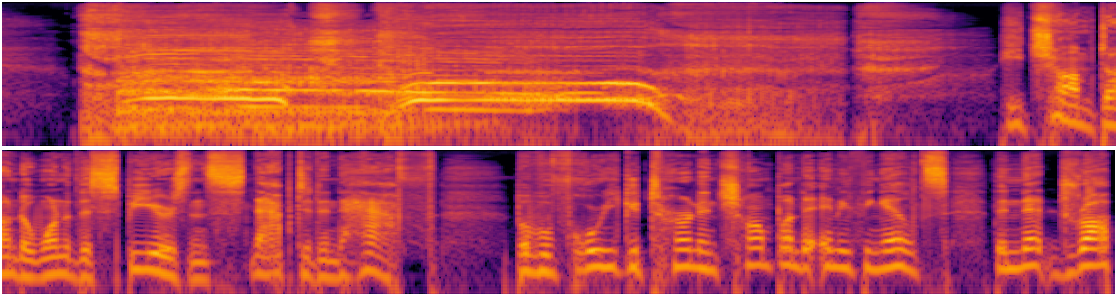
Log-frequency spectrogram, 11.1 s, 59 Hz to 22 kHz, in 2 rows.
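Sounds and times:
dinosaur roaring with a guttural rumbling growl: 0.4s - 4.4s
speech: 5.3s - 11.1s.

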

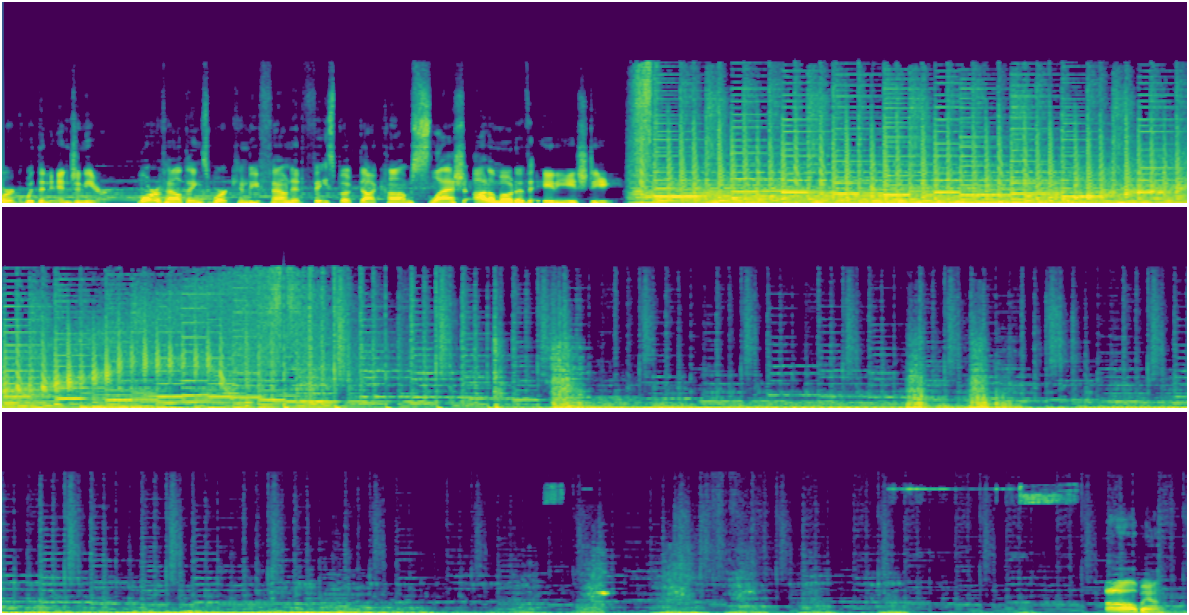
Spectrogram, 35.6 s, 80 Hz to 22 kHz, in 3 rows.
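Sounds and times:
speech: 0.0s - 6.8s
1965 Ford Falcon sedan V8 engine rumbling and revving: 6.3s - 34.4s.

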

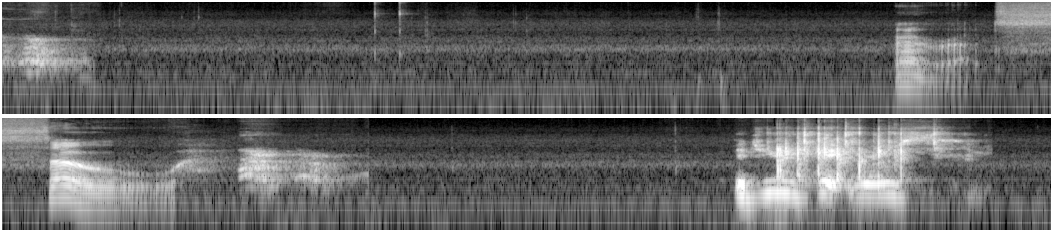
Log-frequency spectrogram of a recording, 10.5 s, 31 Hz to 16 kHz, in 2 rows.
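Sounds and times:
dog yipping and barking: 0.0s - 0.5s, 6.4s - 7.1s
speech: 4.5s - 6.3s, 8.9s - 10.1s.

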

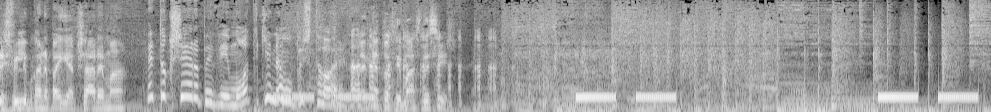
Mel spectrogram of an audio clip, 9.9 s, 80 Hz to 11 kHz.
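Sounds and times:
speech: 0.0s - 6.4s
music: 0.0s - 9.8s
laughter: 3.1s - 5.3s
telephone dialing tones as a call is placed: 5.8s - 6.8s, 8.8s - 9.8s.

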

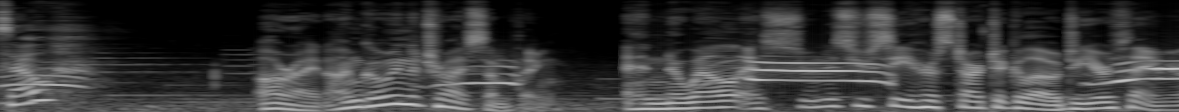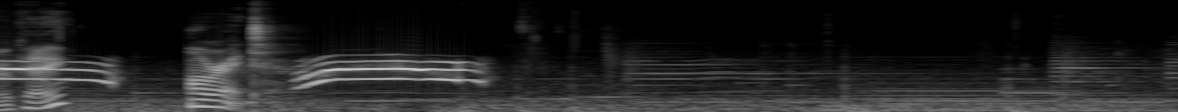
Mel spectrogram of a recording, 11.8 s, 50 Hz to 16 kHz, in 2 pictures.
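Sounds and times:
speech: 0.0s - 0.5s, 1.3s - 7.4s
cat meowing: 1.8s - 2.8s, 3.4s - 4.6s, 5.2s - 6.6s, 7.2s - 8.4s.

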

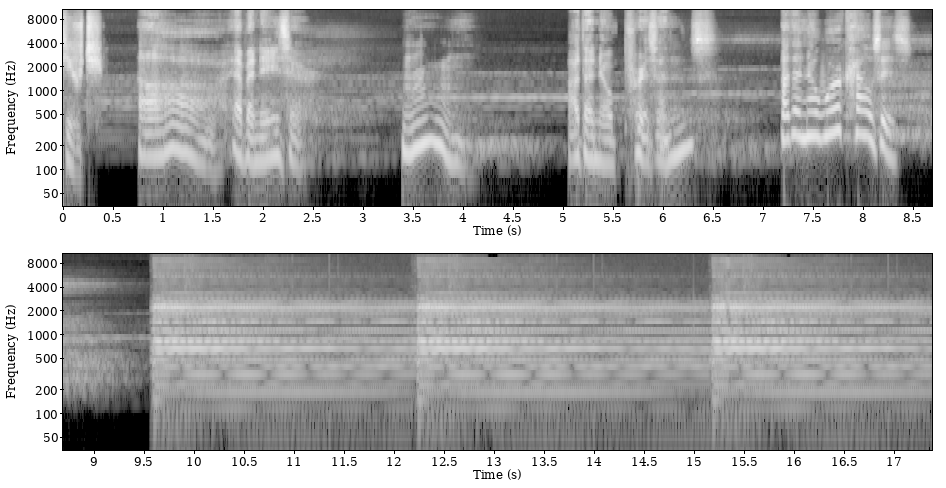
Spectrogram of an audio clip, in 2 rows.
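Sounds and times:
speech: 0.0s - 2.6s, 3.4s - 4.1s, 5.0s - 6.6s, 7.2s - 8.6s
deep clock bell striking twelve: 9.6s - 17.3s.

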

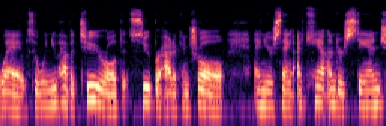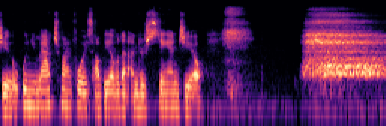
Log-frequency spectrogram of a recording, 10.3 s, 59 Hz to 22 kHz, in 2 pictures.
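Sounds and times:
speech: 0.0s - 8.5s, 9.2s - 9.8s
exaggerated deep breath by an adult: 9.1s - 10.2s.

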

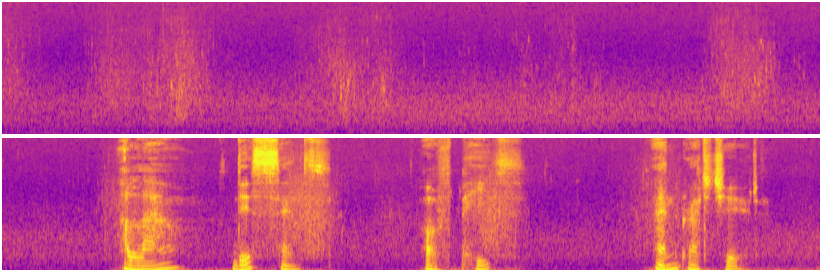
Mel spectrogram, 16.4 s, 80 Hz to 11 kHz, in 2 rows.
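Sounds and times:
gentle water waves at sunset: 0.0s - 16.3s
low continuous rumble: 9.2s - 16.3s
speech: 9.4s - 9.9s, 10.6s - 11.4s, 12.4s - 13.3s, 14.7s - 15.8s.

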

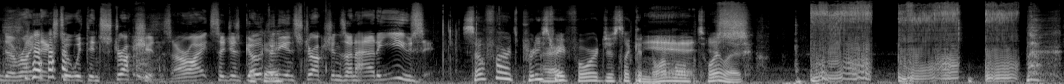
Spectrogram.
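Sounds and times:
speech: 0.0s - 8.4s
man blowing raspberries imitating farts with his mouth: 8.1s - 10.3s.

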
